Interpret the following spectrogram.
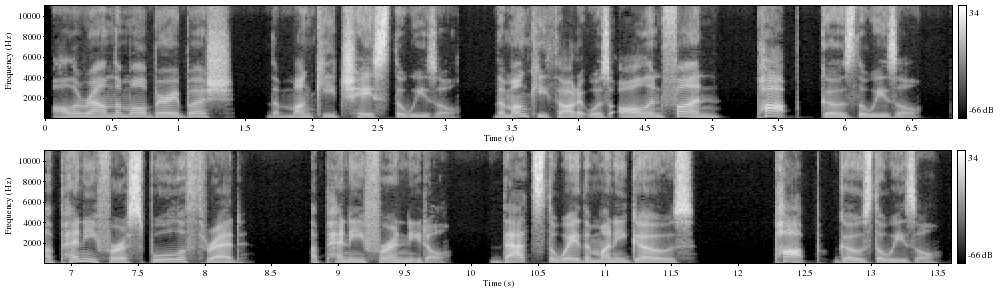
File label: fem us; All Around the Mulberry Bush; ttsmp3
